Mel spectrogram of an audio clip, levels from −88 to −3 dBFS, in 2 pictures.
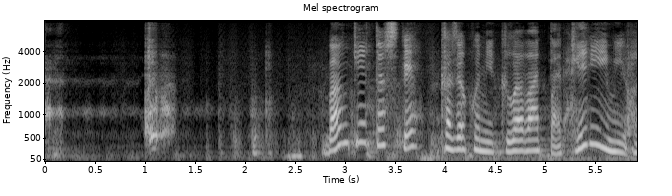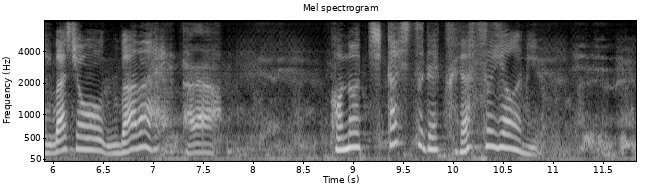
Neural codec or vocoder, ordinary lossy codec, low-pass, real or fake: codec, 16 kHz, 1 kbps, FunCodec, trained on Chinese and English, 50 frames a second; none; none; fake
